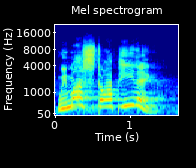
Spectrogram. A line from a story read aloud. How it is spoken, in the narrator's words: cried Toad as he ate another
